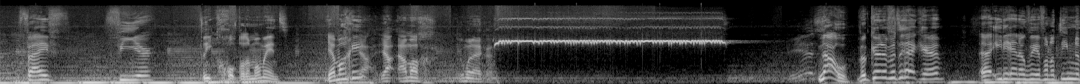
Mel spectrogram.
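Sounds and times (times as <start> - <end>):
speech: 0.3 - 5.0, 8.2 - 10.7
whistle blast signalling a train's departure: 4.9 - 7.7.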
